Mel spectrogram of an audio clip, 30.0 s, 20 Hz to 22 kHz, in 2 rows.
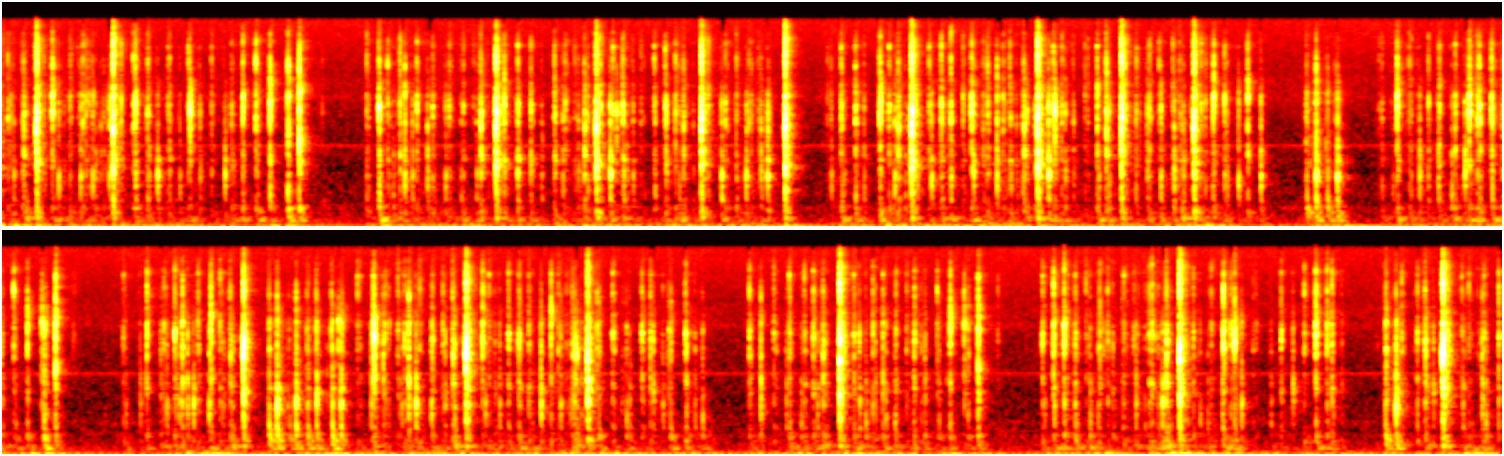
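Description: Typing on a KBDfans Tofu 65% aluminium-case mechanical keyboard with an aluminium plate, Krytox 205g0-lubed Zilents V2 62 g silent tactile switches and Cherry-profile PBT keycaps: a steady run of keystrokes broken by short pauses every few seconds.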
